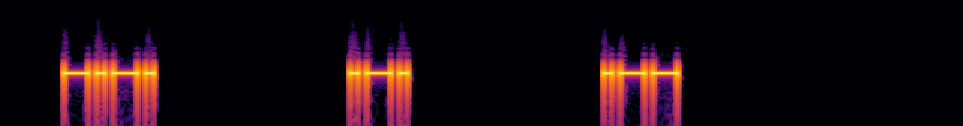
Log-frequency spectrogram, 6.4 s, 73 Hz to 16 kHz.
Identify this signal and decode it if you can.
Morse code, heard as a keyed tone, about 22 wpm, spaced as for 6 wpm, 700 Hz. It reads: CRW
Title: USA Call Signs - 6 Characters - 8x Character Spacing - 22wpm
